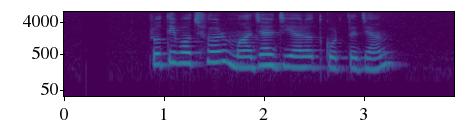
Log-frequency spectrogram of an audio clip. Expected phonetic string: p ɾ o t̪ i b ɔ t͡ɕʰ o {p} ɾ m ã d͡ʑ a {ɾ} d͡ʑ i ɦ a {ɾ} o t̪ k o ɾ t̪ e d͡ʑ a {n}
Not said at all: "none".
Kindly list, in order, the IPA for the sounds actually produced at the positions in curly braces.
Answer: none, ɾ, ɾ, n

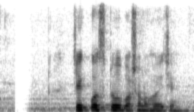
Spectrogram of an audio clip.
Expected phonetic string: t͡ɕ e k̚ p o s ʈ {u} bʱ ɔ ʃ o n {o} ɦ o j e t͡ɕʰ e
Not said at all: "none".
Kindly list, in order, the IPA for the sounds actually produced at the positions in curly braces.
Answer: o, o

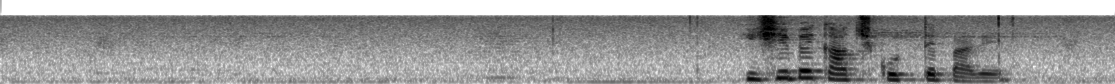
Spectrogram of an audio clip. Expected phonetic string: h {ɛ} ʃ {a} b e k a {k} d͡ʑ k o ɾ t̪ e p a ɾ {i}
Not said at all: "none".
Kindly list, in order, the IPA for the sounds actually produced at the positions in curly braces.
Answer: i, e, none, e

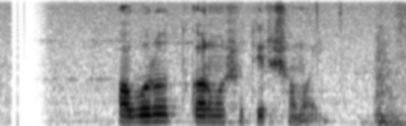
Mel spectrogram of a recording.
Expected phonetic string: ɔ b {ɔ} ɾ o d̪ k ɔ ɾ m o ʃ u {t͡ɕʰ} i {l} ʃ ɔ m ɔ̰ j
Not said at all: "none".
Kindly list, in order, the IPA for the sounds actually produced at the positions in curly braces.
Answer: o, t͡ɕ, ɾ

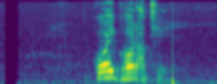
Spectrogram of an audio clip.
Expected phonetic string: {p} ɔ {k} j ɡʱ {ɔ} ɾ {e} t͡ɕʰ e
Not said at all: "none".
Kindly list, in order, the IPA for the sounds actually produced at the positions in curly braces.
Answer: k, none, ɔ, a

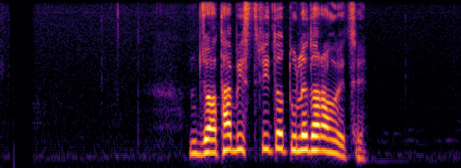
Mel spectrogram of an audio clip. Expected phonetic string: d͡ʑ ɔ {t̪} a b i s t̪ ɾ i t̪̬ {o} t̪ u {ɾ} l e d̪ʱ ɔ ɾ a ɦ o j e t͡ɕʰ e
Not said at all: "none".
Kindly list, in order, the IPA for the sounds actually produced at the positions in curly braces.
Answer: t̪ʰ, o, none

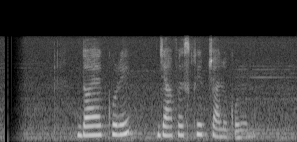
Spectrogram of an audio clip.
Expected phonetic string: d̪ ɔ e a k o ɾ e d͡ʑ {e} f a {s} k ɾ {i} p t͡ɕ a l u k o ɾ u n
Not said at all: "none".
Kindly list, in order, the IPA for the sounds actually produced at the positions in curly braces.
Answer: a, s, i

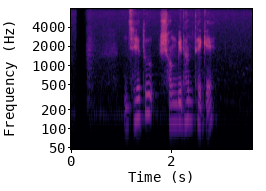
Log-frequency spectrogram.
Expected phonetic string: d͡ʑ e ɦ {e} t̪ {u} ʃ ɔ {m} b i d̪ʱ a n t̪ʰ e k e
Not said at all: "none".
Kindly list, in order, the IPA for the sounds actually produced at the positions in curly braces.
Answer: e, u, ŋ

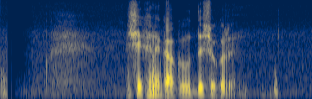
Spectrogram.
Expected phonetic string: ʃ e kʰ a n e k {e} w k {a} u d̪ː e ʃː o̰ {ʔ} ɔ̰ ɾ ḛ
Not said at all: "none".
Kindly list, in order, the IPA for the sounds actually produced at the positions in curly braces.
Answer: a, e, k

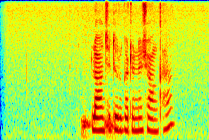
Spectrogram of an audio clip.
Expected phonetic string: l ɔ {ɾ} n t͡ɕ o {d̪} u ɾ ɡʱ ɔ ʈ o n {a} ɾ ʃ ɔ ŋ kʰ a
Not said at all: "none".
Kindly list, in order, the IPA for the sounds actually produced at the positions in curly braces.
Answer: none, d̪, e

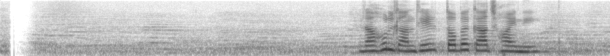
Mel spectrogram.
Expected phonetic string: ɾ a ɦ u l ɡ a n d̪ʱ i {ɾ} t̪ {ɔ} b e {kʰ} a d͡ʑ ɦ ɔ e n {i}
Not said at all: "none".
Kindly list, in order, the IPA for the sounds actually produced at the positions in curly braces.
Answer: ɾ, ɔ, k, i

